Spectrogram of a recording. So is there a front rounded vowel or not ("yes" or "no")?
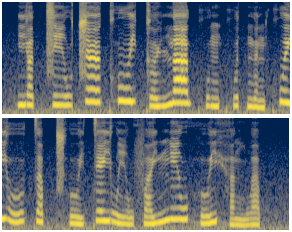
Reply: yes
